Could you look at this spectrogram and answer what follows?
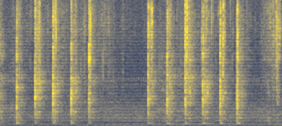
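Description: Ganzo survival knife chopping through material balanced on a leg rather than a hard surface, giving a series of sharp, close, evenly spaced knocks, about five in quick succession, a brief pause, then five more.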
